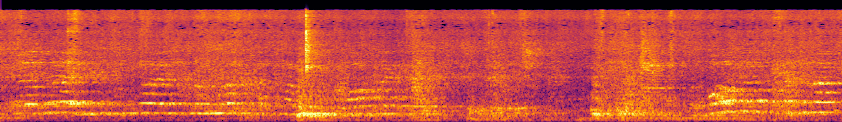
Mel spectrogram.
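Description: People talking, with one sharp thump about three seconds in.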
